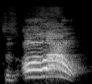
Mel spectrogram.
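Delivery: fed-up fan shouting at the screen; angry rant. Real, not acted. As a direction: yell your frustration at the promotion. Ranting at the show.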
